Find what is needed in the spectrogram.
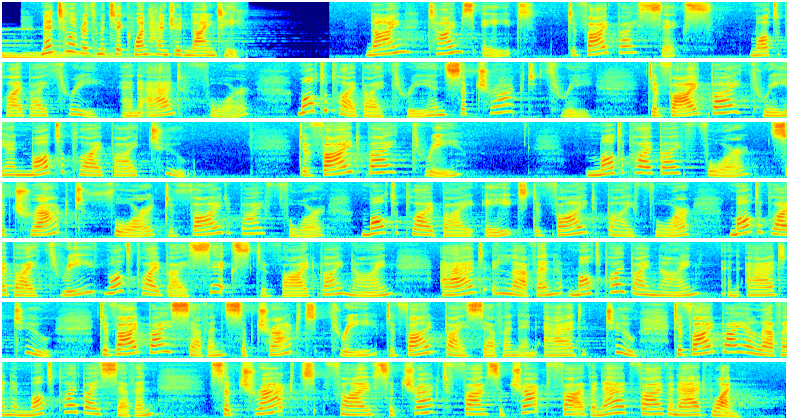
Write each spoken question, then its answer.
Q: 9 times 8, divide by 6, multiply by 3, and add 4. Multiply by 3 and subtract 3. Divide by 3 and multiply by 2. Divide by 3, multiply by 4, subtract 4, divide by 4, multiply by 8, divide by 4, multiply by 3, multiply by 6, divide by 9, add 11, multiply by 9, and add 2. Divide by 7, subtract 3, divide by 7, and add 2. Divide by 11 and multiply by 7, subtract 5, subtract 5, subtract 5, and add 5, and add 1.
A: And the answer is 5.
